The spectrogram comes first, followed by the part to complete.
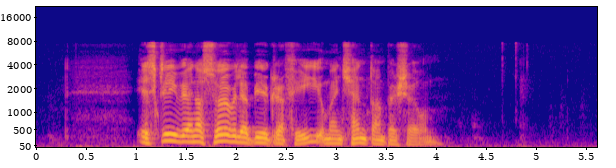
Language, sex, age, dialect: Faroese, male, 61+, Vágar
